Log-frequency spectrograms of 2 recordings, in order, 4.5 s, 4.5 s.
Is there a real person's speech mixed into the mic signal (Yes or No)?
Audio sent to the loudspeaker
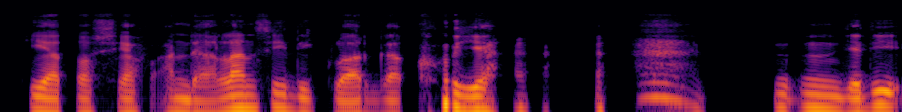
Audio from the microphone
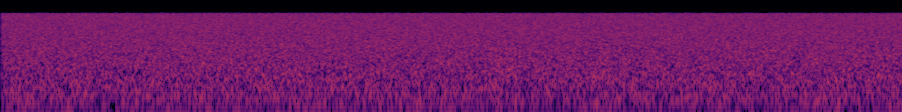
No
